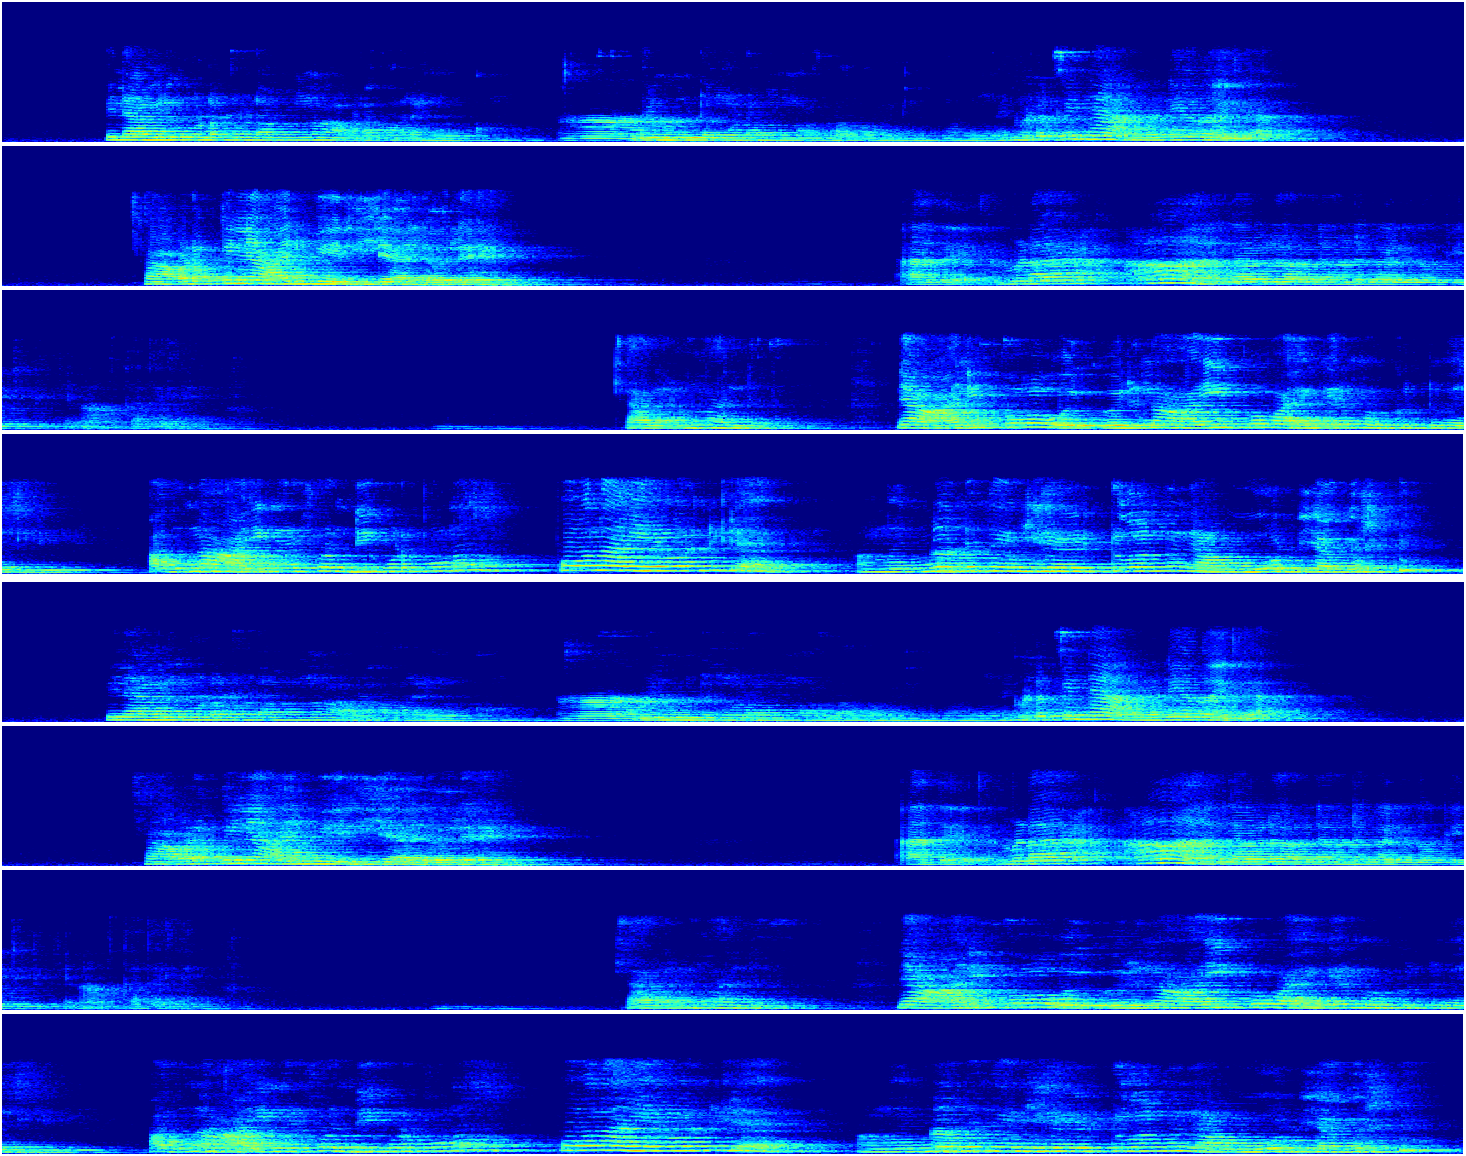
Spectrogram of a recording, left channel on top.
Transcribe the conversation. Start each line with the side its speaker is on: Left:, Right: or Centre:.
Left: പിന്നെ അവര്
Right: അതന്നെ
Left: കൂട്ടം കൂടാൻ വന്ന അവടെ കൊറേ നിക്കും
Right: ആഹ്
Left: ഇവര് കൂട്ടം കൂടാൻ വന്ന അവിടെ കൊറേ അങ്ങനെയൊക്കെ
Right: ഇവിടെ പിന്നെ അങ്ങനെയൊന്നുല്ല
Left: അവിടെ പിന്നെ ആരും വര ഇല്ല്യലൊ ലെ
Right: അതെ ഇവിടെ ആ എല്ലാവരും അവനവന്റെ കാര്യം നോക്കിയിട്ടിരിക്കണാണ് തല്ലേ <unintelligible>
Left: അതാണ് നല്ലത് ഞാനിപ്പോ ഒരു നായി ഇപ്പോ ഭയങ്കര മെക്കട്ട് വരല് അത്
Right: അതാ
Left: നായി ഇങ്ങനെ ഫ്രണ്ടി ക്കൂടെ ണ് പോ നായിയെ പറഞ്ഞില്ലേ അങ്ങനെന്റെ
Right: ആഹ്
Left: വിട്ട് വന്ന് ഞാൻ ഓടി അങ്ങനെ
